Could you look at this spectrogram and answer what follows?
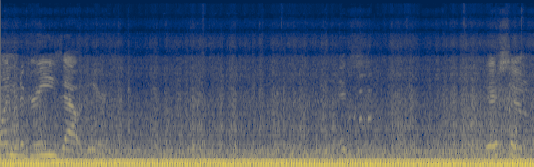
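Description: An old, unreliable car engine drones loudly and steadily while driving on a farm, with heavy low rumble and some wind buffeting throughout.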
